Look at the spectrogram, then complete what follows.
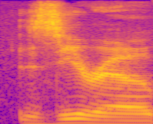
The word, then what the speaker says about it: Xero: you got there so I have a Garmin zero but they spell it with the X zero Gazo xero C1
